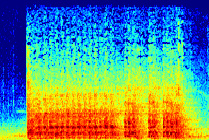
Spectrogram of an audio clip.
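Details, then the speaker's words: Cranks after starting fluid is sprayed into the throttle horn, then briefly roars into uneven firing for a few seconds and dies; points to a fuel problem, fuel pump and relays suspected; crank no start, fires briefly on starting fluid. "all right so obviously it wants to start so that kind of points towards it being a fuel problem"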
